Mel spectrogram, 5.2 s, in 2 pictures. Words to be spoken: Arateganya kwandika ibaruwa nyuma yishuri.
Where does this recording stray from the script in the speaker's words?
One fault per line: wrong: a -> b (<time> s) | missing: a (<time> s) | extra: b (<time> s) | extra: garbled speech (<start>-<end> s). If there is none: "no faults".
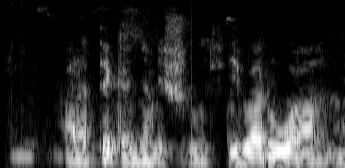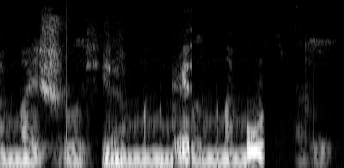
wrong: kwandika -> yishuri (1.2 s)
extra: garbled speech (3.3-4.6 s)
